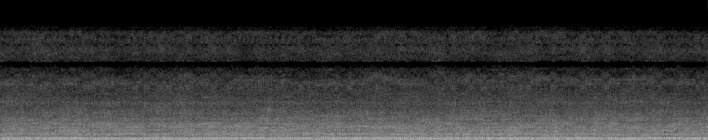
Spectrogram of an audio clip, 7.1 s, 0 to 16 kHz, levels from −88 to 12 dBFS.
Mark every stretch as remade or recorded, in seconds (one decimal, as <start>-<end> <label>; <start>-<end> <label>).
0.0-7.1 remade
